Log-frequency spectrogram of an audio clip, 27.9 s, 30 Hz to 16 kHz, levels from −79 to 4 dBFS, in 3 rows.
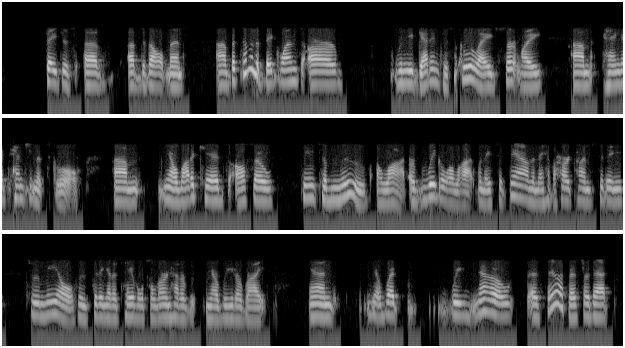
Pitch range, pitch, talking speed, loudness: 145-170 Hz, 155 Hz, 165 wpm, -24 LUFS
